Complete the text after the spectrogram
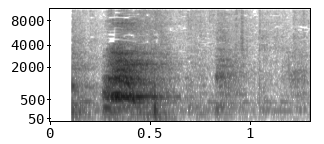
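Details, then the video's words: Patterdale Terrier chasing, a single sharp bark with a bright broadband burst, followed by faint softer noises. "PATTERDALE TERRIERS TEARING S#!T UP. CHASING"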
